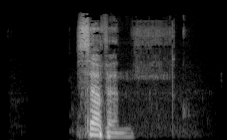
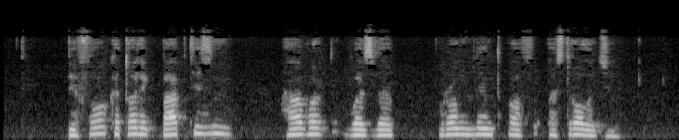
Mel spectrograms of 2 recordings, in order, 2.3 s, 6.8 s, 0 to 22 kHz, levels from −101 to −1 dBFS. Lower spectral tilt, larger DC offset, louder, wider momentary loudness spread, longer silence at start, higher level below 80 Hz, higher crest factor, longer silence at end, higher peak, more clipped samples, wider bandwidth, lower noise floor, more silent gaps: second, -3.5 dB/octave vs -5.5 dB/octave; neither; about the same, -30 LUFS vs -28 LUFS; first, 24 LU vs 9 LU; about the same, 0.75 s vs 0.7 s; second, -74 dBFS vs -64 dBFS; first, 24 dB vs 18 dB; first, 0.85 s vs 0.6 s; about the same, -12 dBFS vs -12 dBFS; neither; first, 15 kHz vs 9.4 kHz; about the same, -61 dBFS vs -64 dBFS; neither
